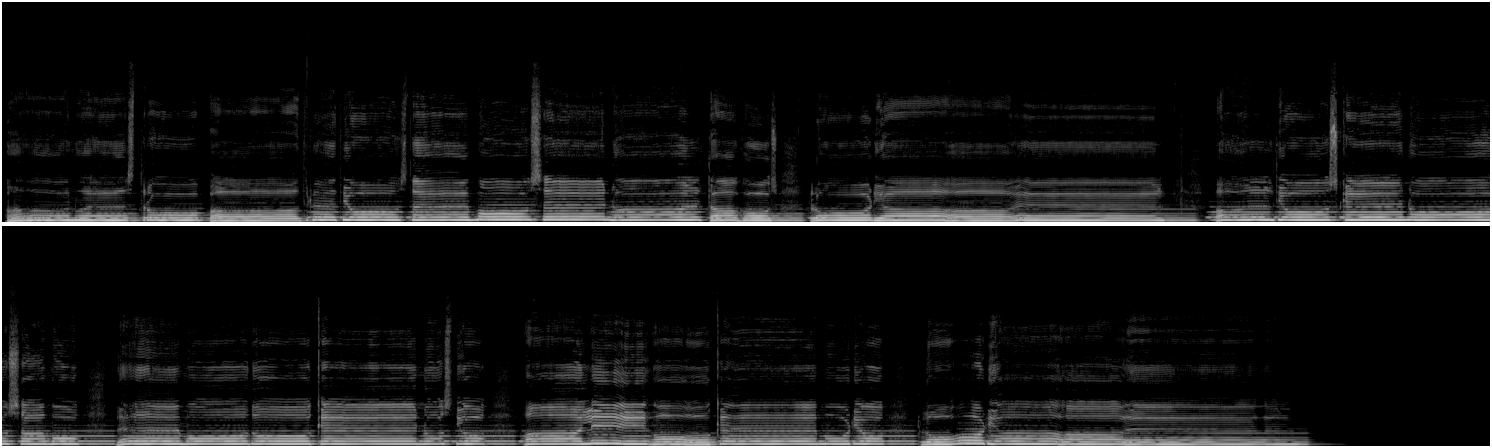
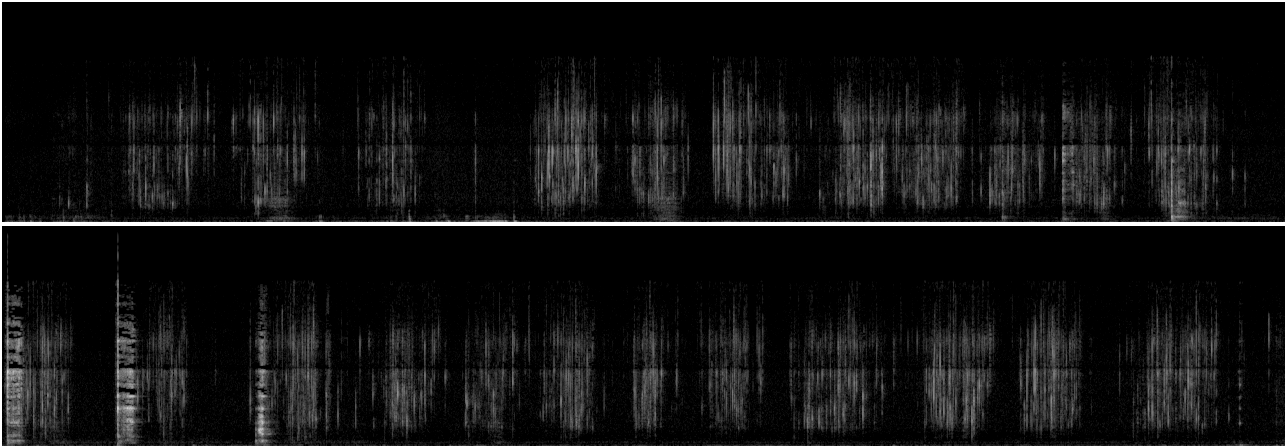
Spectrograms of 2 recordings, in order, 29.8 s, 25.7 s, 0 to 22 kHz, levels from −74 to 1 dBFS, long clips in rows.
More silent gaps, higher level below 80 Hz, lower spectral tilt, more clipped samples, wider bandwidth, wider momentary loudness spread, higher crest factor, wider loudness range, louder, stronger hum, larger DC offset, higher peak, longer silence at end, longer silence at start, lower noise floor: neither; second, -78 dBFS vs -58 dBFS; first, -6 dB/octave vs 1 dB/octave; neither; second, 13 kHz vs 17 kHz; second, 6 LU vs 24 LU; second, 12 dB vs 34 dB; second, 2 LU vs 15 LU; first, -23 LUFS vs -29 LUFS; neither; neither; second, -10 dBFS vs 0 dBFS; first, 1.8 s vs 0 s; about the same, 0.05 s vs 0.05 s; first, -72 dBFS vs -55 dBFS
